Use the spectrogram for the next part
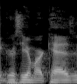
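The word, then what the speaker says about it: García Márquez: Yeah, I was just about to say Garcia Marquez or something.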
